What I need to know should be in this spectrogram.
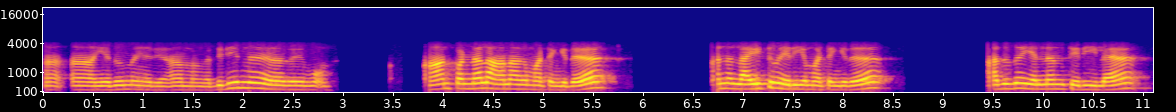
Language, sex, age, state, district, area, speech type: Tamil, female, 45-60, Tamil Nadu, Coimbatore, rural, conversation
